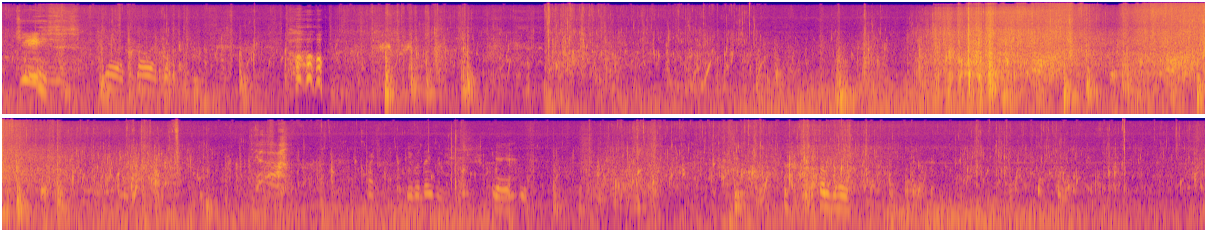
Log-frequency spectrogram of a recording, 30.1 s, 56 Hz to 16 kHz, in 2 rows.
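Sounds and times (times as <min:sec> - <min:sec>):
knocks on canoe hull: 0:01.2 - 0:02.4, 0:04.7 - 0:06.0, 0:11.8 - 0:16.0
loud splashing water: 0:06.8 - 0:09.4, 0:11.3 - 0:17.6.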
